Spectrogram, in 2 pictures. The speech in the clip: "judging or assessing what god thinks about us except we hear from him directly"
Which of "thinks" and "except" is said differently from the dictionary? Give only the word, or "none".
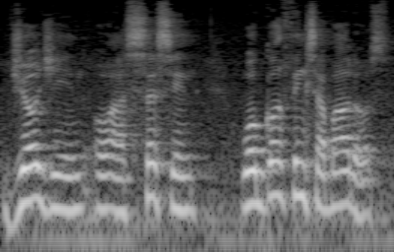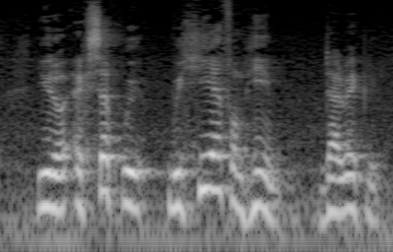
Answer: none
